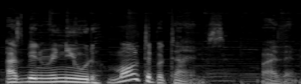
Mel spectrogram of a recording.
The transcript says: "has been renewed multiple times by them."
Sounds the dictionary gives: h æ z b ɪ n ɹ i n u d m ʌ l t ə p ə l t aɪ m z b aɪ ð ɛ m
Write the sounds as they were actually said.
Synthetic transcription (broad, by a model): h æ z b ɪ n ɹ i n u d m ʌ l t ə p ə l t aɪ m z b aɪ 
